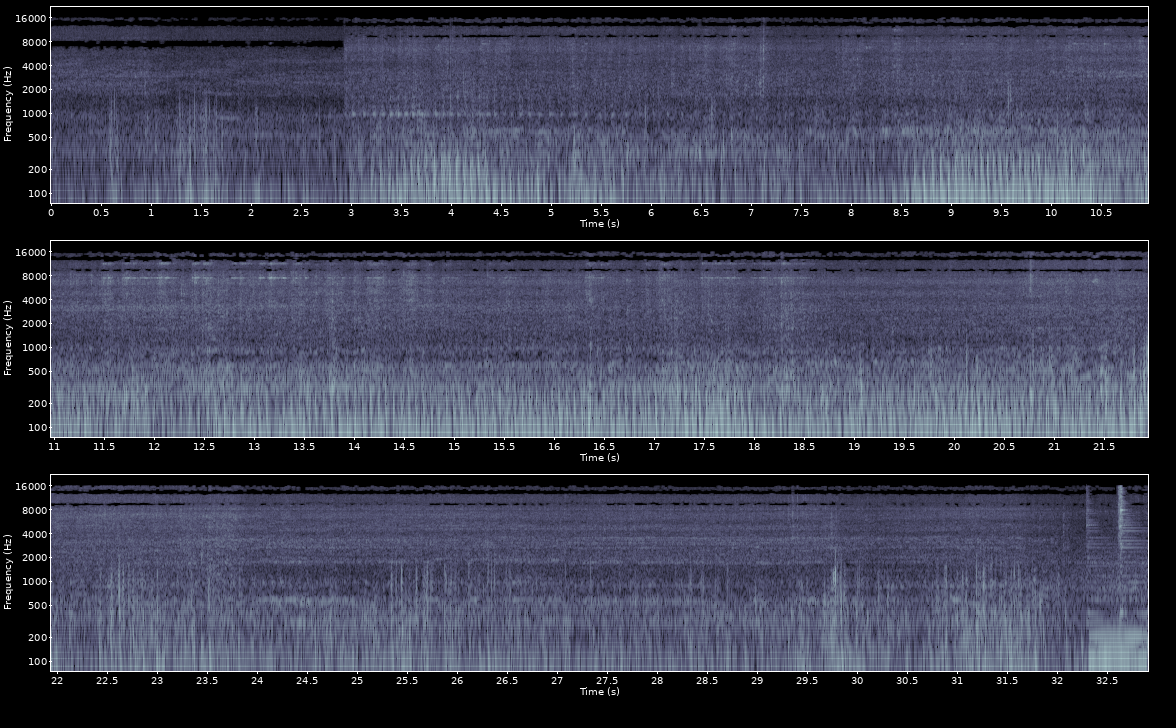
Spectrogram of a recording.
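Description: Motorcycle riding along a road, its engine and rush of wind heard from the pillion seat, with wind buffeting the phone microphone. The noise swells for a couple of seconds early on, then again for most of the middle, and drops back about two-thirds of the way through.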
